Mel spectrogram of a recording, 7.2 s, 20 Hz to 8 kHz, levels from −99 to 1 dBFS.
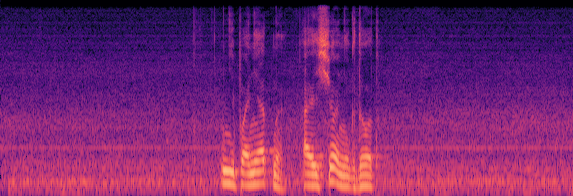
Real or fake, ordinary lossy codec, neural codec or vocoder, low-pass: fake; none; autoencoder, 48 kHz, 128 numbers a frame, DAC-VAE, trained on Japanese speech; 7.2 kHz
